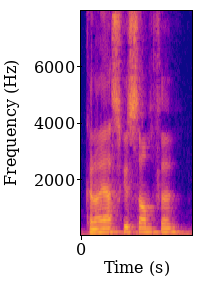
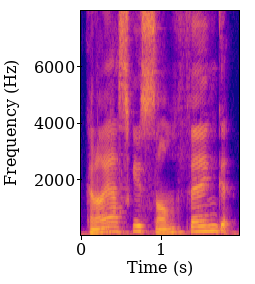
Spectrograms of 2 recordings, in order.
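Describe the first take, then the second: First: It is said fast with one sound dropped. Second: Every sound in the phrase is pronounced fully.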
